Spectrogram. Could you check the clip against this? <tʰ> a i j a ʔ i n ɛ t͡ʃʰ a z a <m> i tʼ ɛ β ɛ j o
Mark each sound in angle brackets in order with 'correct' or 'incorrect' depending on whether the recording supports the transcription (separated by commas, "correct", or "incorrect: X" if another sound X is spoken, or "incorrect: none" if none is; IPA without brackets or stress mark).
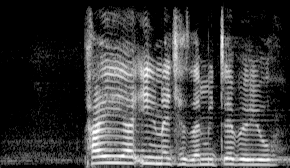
incorrect: pʰ, correct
